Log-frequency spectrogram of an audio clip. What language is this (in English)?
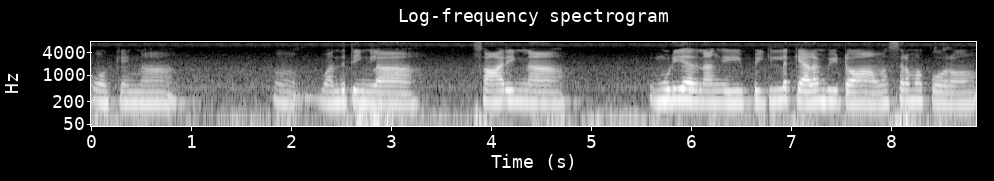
Tamil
